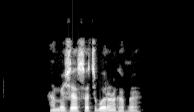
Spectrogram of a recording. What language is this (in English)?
Dhatki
